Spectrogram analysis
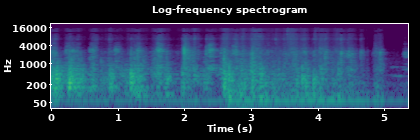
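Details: Pet dog Doldol, attached to and playing with its toy doll indoors, gives dense rasping huffs and whiny, grunting breaths in quick irregular bursts, with brief human speech mixed in.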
